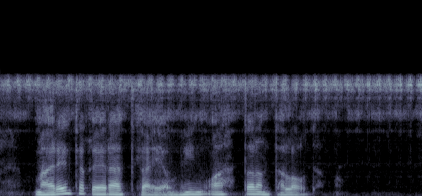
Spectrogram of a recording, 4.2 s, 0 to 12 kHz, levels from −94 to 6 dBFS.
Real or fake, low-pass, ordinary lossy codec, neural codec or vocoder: fake; 7.2 kHz; none; codec, 16 kHz, 4 kbps, FunCodec, trained on LibriTTS, 50 frames a second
